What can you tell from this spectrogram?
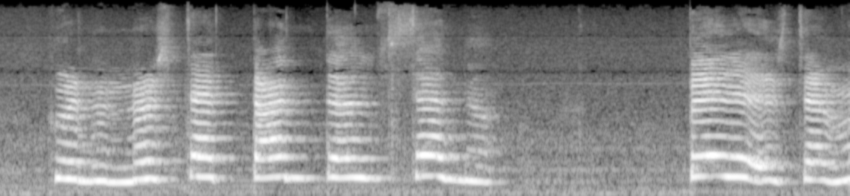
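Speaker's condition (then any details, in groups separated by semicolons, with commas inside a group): Cerebral palsy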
